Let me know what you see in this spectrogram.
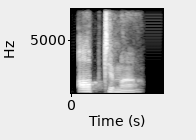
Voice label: "optima", Indian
